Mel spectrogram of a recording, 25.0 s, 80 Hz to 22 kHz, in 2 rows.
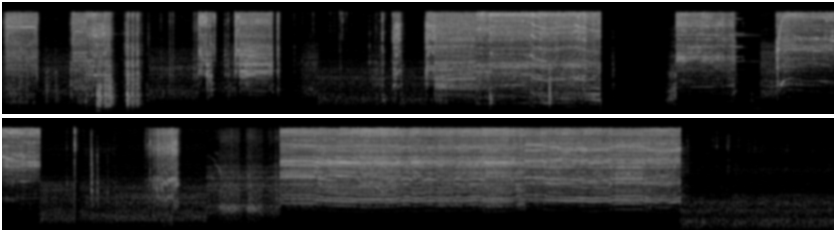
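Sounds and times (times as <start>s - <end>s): circular saw cutting wood: 6.4s - 9.0s, 14.7s - 22.7s.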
